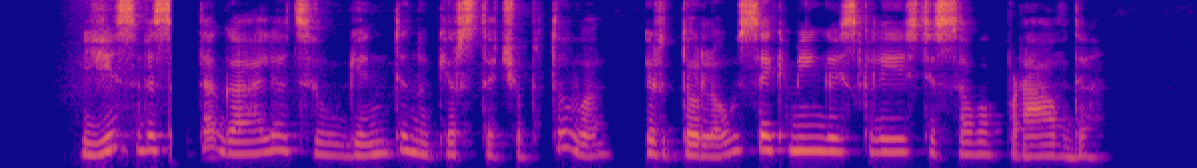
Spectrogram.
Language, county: Lithuanian, Vilnius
